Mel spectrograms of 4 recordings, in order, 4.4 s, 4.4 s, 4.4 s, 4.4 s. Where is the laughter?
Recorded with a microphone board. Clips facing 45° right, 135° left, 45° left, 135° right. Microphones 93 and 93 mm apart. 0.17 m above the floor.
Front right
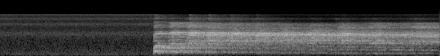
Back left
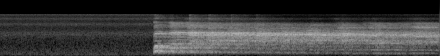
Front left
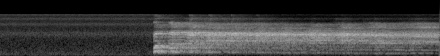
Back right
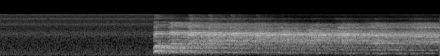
25° right, 1.5 m.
